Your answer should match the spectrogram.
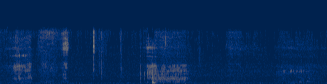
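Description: Faint breathing of a person straining to hold a full wheel backbend: a few short breaths, the strongest about three seconds in.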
